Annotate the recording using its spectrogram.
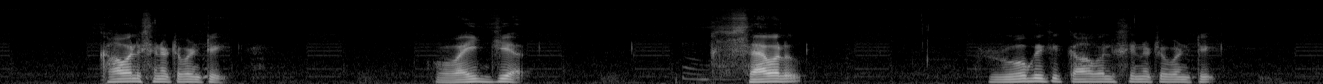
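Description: An elderly man speaks slowly and weakly into a close microphone, in short phrases with pauses.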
